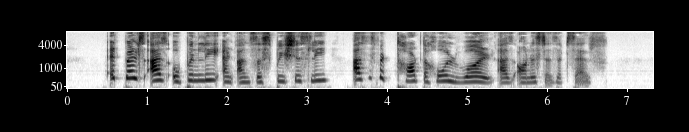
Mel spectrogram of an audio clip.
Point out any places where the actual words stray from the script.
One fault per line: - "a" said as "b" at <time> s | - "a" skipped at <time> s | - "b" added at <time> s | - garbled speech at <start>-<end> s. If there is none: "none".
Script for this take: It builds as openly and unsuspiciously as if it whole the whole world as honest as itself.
- "whole" said as "thought" at 4.1 s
